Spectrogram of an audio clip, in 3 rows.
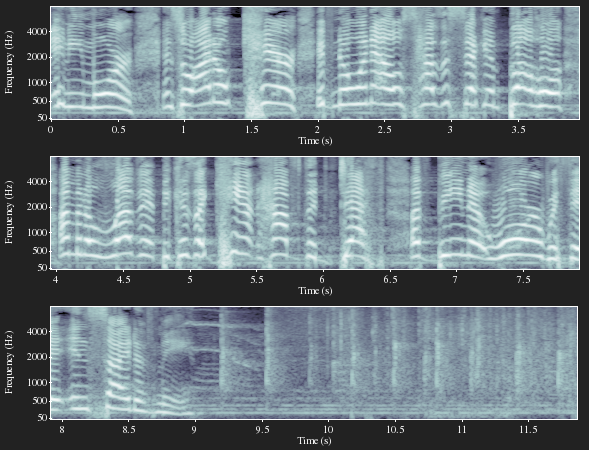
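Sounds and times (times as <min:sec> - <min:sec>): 
speech: 0:00.0 - 0:09.1
audience applause: 0:09.2 - 0:11.8.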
